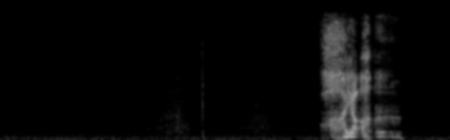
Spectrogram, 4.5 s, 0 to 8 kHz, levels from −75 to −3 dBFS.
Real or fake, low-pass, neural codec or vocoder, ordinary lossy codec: real; 7.2 kHz; none; none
